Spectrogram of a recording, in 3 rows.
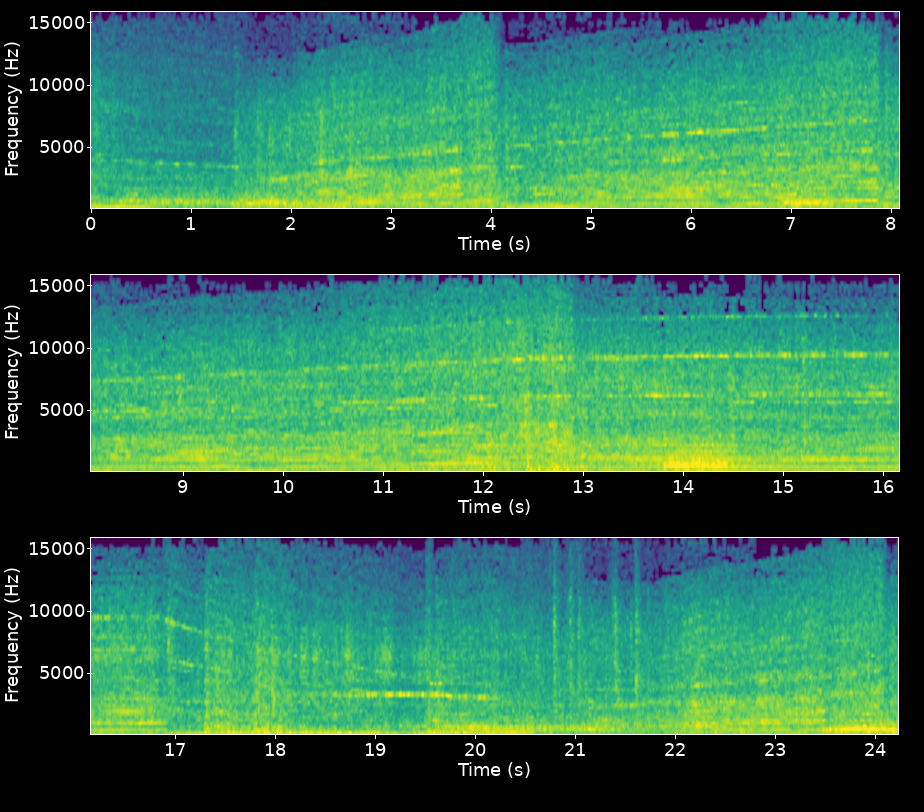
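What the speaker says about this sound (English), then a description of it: "a fairly good engine sound as well" A GT4 race car in Assetto Corsa Competizione runs a lap, its engine rising and falling in pitch through repeated accelerations, gear changes and braking, loud and continuous from start to finish.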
